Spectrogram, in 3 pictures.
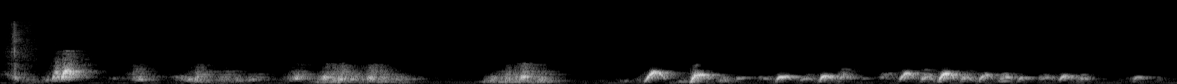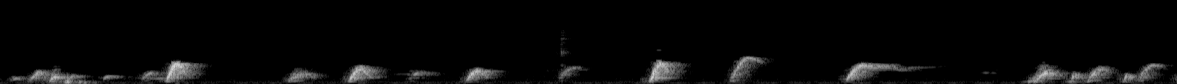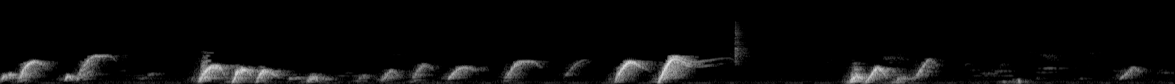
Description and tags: Flexing a Piece of Resonating Copper Sheet Metal
Bought a piece of 12"x24"x22AWG copper sheet metal last week and was fascinated by the warble noises it made when I picked it up out of the box.
Recording: Easy Voice Recorder (Android) on a Samsung S7.
Post-Processing: 2-pass noise removal with Audacity due to fluorescent light hum and other background noise.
